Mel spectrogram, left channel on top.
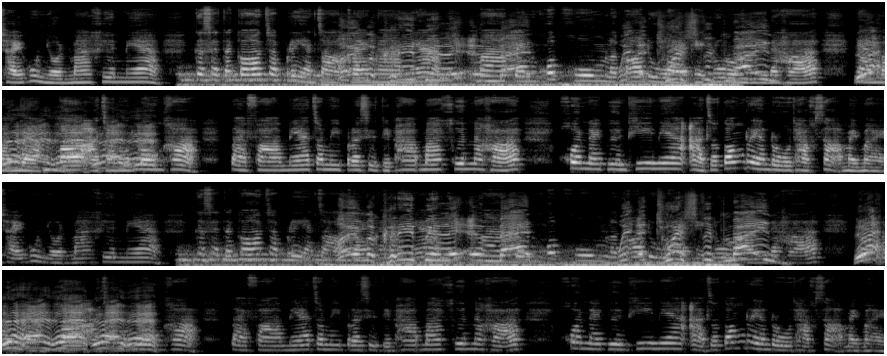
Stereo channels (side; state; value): right; quieter; 3.9 dB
